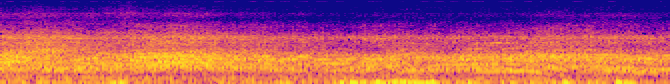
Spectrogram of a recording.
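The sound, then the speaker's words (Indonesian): A crowd answering an Islamic greeting in unison, a loosely blended chorus of many voices that swells briefly and stays fairly subdued. “Dari bunyi sambutan salamnya kok ketoke urung ngombe kopi luwak.”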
